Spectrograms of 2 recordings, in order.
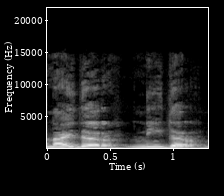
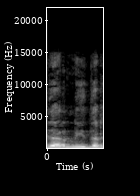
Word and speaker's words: neither: देखिए, कहीं कहीं इसका प्रोनाउंसिएशन आता है नाइदर, नीदर, जैसा आप उचित समझते हैं।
